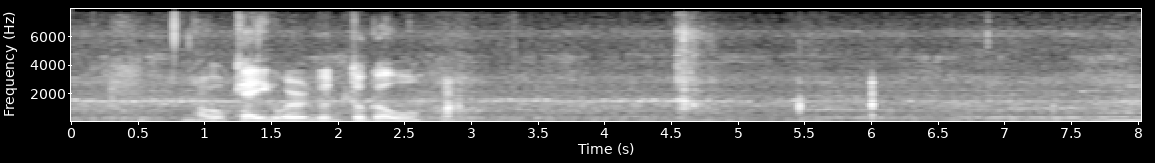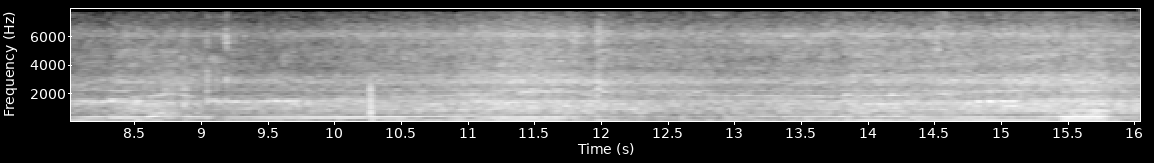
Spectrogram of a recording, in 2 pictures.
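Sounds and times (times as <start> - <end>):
motorcycle engine revving: 6.9 - 16.0.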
